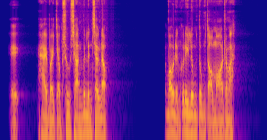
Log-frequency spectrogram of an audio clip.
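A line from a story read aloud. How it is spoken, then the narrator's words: Annoyed. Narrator (Vietnamese): bực bội nói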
